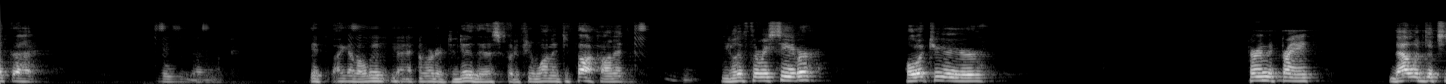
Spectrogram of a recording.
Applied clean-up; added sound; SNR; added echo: neural mask model DeepFilterNet 3.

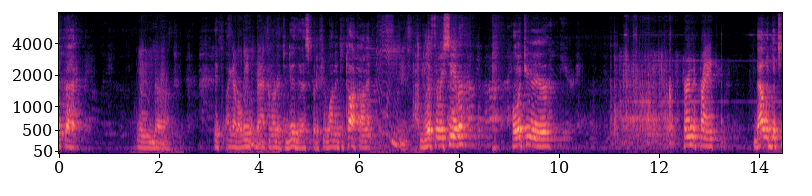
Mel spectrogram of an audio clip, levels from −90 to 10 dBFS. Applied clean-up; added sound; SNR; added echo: neural separator model SepFormer DNS4.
